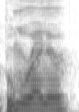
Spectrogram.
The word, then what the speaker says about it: Boomeranger: Well, the Boomeranger. So here the Boomeranger, pronounced Boom-eranger.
